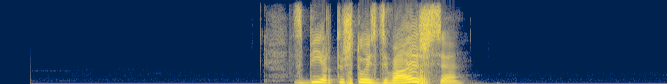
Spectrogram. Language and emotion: Russian, angry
